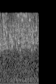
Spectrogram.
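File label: stream; sound canvas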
